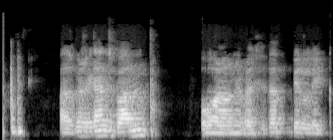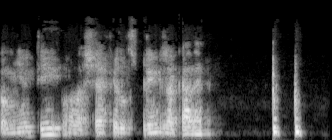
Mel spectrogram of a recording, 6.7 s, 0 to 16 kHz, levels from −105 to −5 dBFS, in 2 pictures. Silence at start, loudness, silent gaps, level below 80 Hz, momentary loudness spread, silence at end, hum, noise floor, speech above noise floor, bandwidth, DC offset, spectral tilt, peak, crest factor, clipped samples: 0.1 s; -20 LUFS; none; -66 dBFS; 9 LU; 0.3 s; none; -77 dBFS; 58 dB; 7.4 kHz; under 0.1%; -7.5 dB/octave; -2 dBFS; 18 dB; under 0.1%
